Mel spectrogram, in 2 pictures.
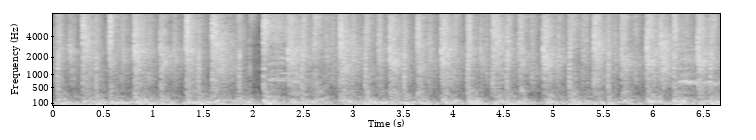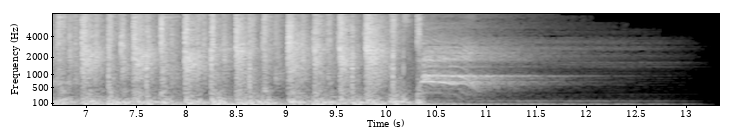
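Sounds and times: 
soccer drums: 0:00.0 - 0:10.5.

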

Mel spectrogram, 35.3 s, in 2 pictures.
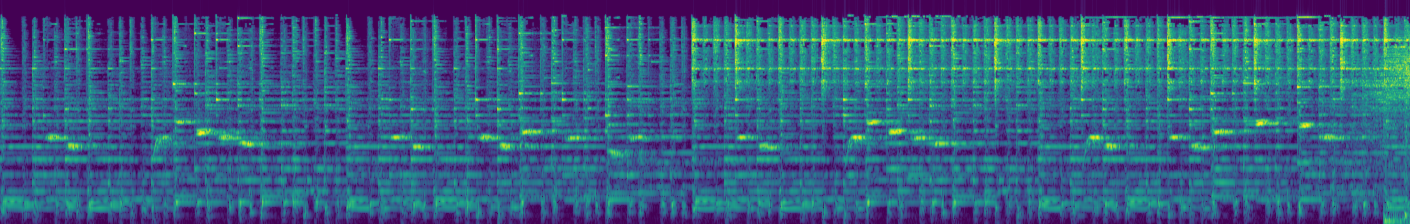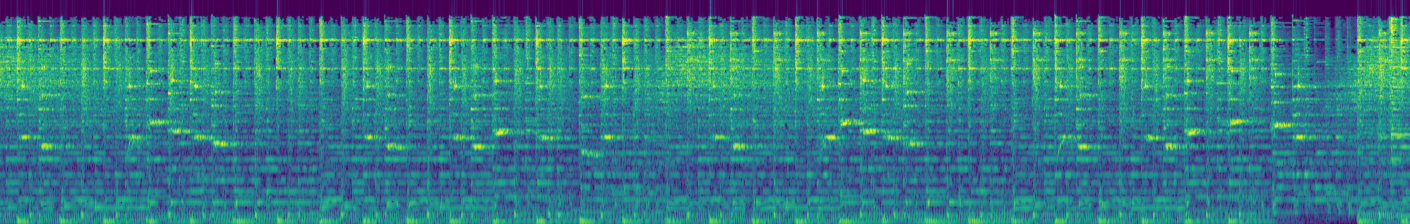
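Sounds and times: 
happy music: 0:00.0 - 0:35.2.

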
